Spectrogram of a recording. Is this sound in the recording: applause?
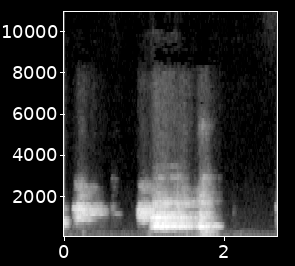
no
